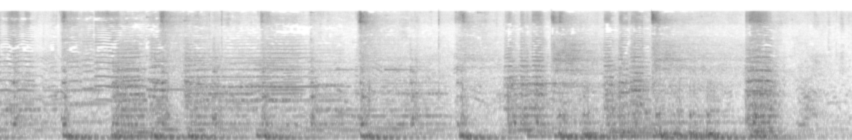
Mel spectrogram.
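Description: Marching band of brass and drums playing with heavy low accents on the beat, ending on a loud final chord just before the end.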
